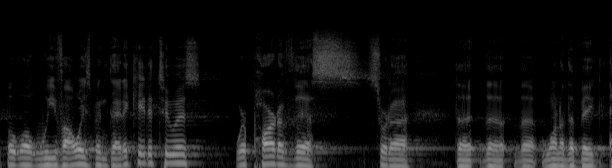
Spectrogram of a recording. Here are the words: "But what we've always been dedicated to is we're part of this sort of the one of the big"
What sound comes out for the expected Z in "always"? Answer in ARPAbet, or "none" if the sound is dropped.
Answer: Z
